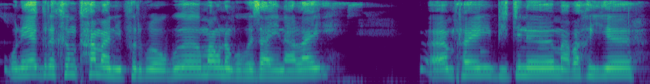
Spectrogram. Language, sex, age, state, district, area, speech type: Bodo, female, 45-60, Assam, Chirang, rural, spontaneous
